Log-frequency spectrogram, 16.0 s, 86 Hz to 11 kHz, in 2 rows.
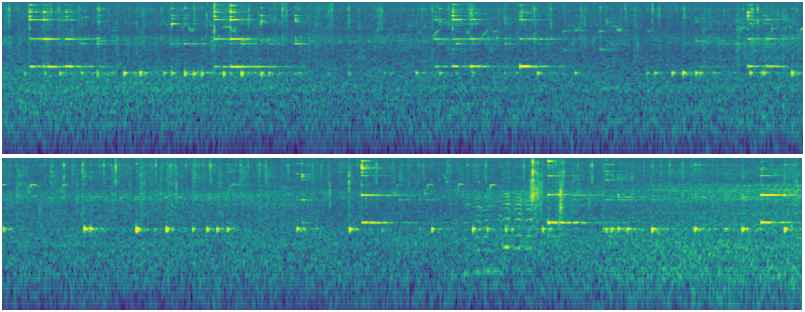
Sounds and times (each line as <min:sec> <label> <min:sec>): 0:00.0 herd of goats is herded along the path 0:16.0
